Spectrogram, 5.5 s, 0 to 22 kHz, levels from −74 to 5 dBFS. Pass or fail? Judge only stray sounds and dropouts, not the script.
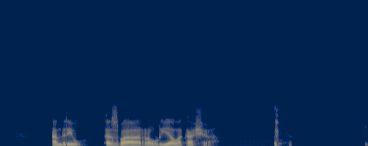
fail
